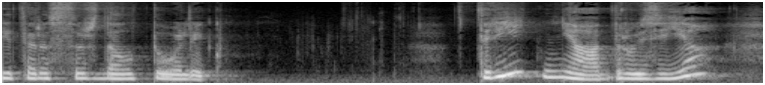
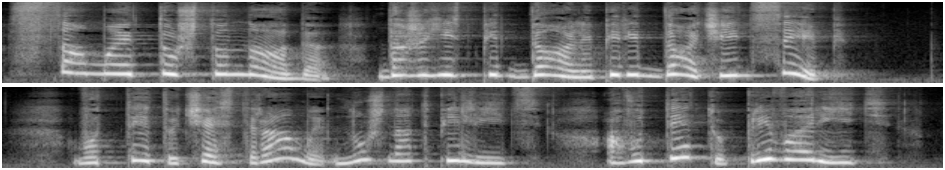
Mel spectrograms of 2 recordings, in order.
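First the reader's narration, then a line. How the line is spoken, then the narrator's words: Exclaiming almost in unison. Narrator (Russian): чуть не разом воскликнули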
